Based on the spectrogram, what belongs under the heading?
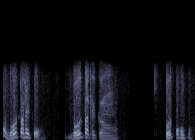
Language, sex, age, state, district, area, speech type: Assamese, male, 18-30, Assam, Charaideo, rural, conversation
